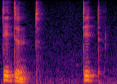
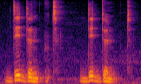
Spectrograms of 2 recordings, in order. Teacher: my tongue is touching the roof of my mouth just behind my front teeth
